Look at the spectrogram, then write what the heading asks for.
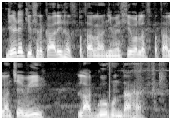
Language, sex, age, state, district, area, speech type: Punjabi, male, 30-45, Punjab, Jalandhar, urban, spontaneous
